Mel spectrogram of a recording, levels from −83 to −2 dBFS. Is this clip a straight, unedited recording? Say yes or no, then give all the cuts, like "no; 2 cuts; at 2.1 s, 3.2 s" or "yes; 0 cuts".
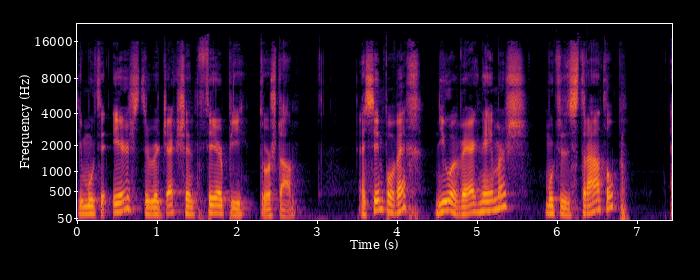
no; 2 cuts; at 2.2 s, 4.4 s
